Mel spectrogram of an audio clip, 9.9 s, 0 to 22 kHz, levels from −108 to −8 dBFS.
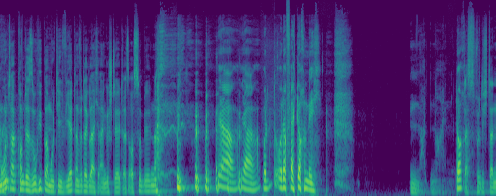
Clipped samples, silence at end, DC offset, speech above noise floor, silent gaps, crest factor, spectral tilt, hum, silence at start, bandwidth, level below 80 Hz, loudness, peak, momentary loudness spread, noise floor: under 0.1%; 0 s; under 0.1%; 52 dB; none; 22 dB; -6.5 dB/octave; none; 0 s; 18.5 kHz; -66 dBFS; -34 LUFS; -12 dBFS; 17 LU; -86 dBFS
